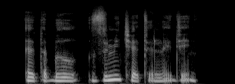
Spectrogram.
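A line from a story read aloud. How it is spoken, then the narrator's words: Quiet, barely audible. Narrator (Russian): проговорил тихо и выдохнул едва слышно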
